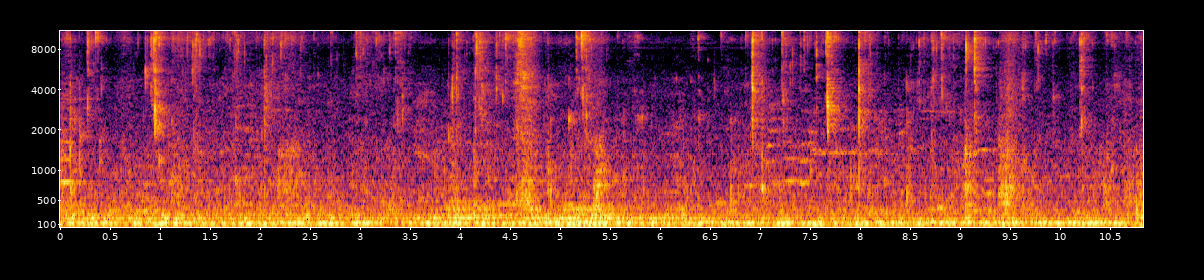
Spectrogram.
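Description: Wet chewing and lip-smacking of people eating with their hands, many short smacks and clicks at an uneven pace, over a steady low hum.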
